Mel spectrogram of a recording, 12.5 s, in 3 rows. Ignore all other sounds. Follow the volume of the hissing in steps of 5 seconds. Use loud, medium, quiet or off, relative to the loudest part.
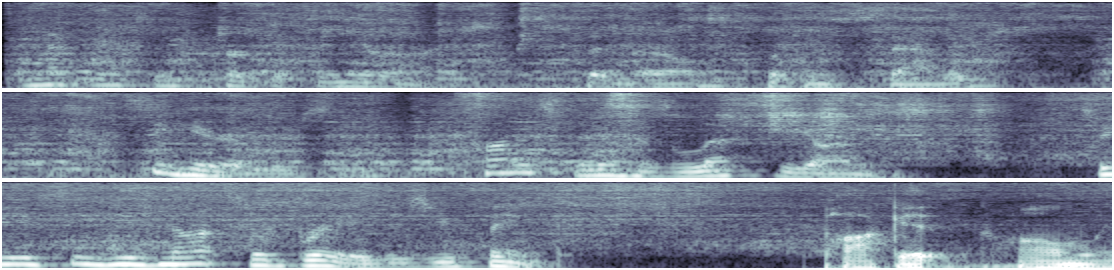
medium, loud, loud.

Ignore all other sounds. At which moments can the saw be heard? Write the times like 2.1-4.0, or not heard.
0.0-6.7.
